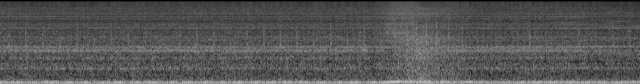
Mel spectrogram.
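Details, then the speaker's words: 1967 Mustang convertible V8, parked since about 1994 (29 years), after all rubber fuel lines replaced: low, steady idle rumble with a brief swell, running on its own though smoking badly; owner assumes gaskets are bad. Normal idle. "all right so we replaced all the fuel lines on it all the little rubber pieces and as you can see it is running"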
